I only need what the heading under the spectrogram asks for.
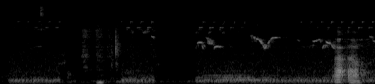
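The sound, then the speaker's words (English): Birds chirp steadily and fairly loudly outdoors, a quick string of high tweets with a few swooping calls, over a low background rumble with brief breaks. “We're picking up heavy birds.”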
